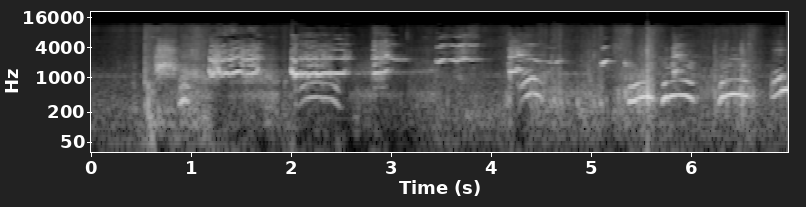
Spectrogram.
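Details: Miniature Pinscher puppy being attacked by a deer: a run of high, arched whimpering yelps and squeals, some short and some drawn out, coming in quick bursts, with a person speaking calmly over them.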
